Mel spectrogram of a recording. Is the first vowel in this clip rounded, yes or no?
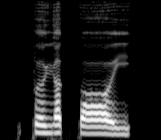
yes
